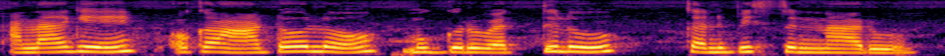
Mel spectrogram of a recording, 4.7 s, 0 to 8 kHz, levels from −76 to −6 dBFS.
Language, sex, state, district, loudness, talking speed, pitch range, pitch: Telugu, female, Telangana, Hyderabad, -14 LUFS, 75 wpm, 220-255 Hz, 240 Hz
